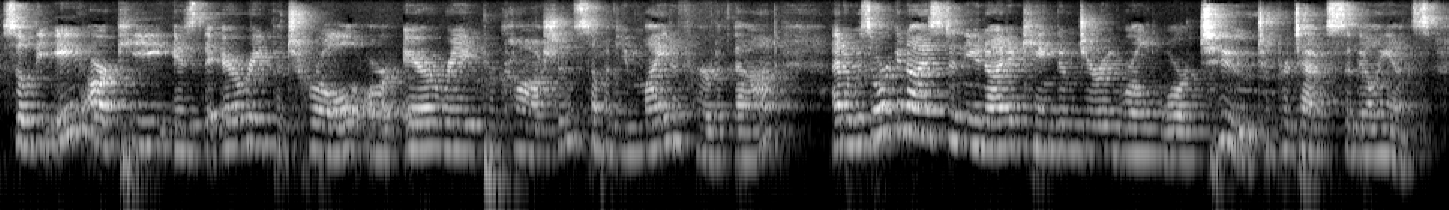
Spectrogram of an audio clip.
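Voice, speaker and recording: A woman's voice: medium pitch, unhurried, a little mellow. A woman introducing a guest speaker to a church congregation, reading an explanatory introduction steadily. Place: church hall. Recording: echoey church hall from far off.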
